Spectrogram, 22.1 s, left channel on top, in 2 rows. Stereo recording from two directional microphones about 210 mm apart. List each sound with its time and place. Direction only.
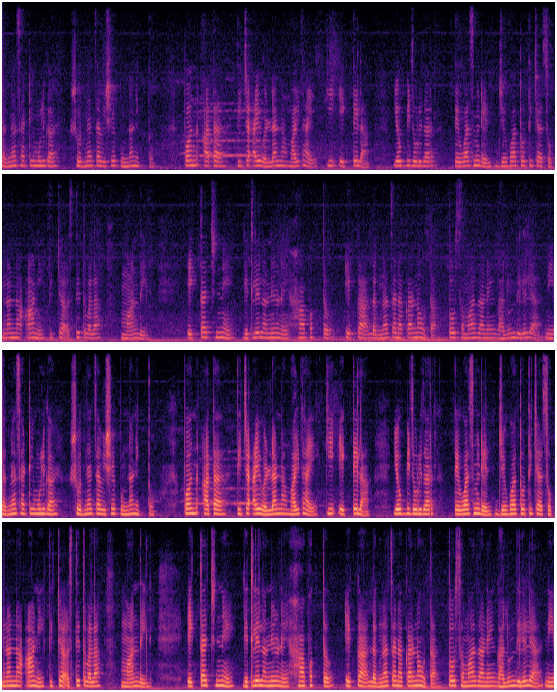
0.0 s a woman's voice: 40° right (ahead or behind)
